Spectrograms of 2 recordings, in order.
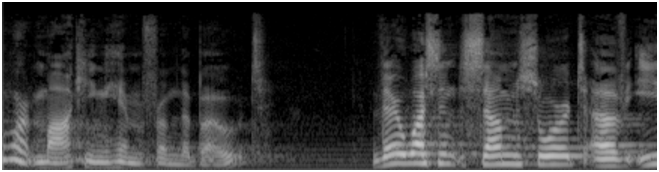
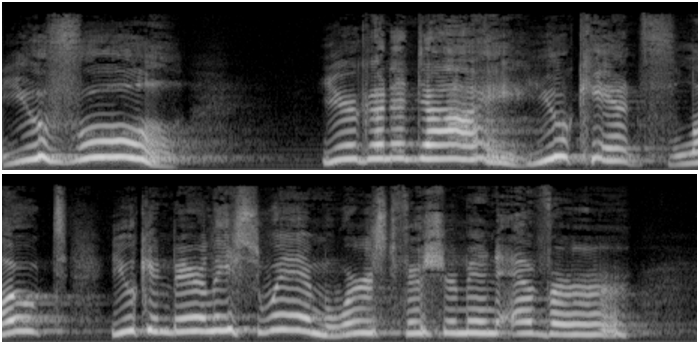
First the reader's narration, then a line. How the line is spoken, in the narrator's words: They weren't yelling at him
